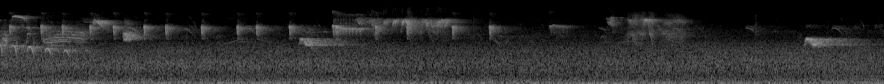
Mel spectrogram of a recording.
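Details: Brazilian dawn chorus recorded in Brasília: dense, busy high-pitched chirping and twittering from several small birds, with brief whistled phrases and a few louder accented notes, under faint steady background noise.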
